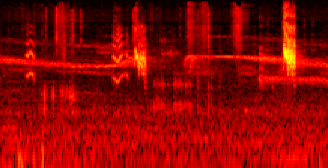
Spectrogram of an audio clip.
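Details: Breeding pair of budgerigars: a few soft twittering notes, then two sharp buzzy chirps about two seconds apart, over long steady whistled tones in the background.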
